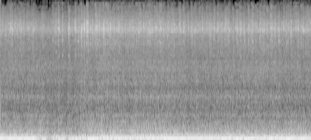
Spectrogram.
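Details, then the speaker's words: Car with newly installed FAST fuel injection, warm, ECU and harness moved out onto the fender: low uneven idle sags and hunts, barely catching; even slight throttle dumps too much fuel, running far too rich and surging. "see it got really fat then you you heard a car surge it'll crack itself once it settles down"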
